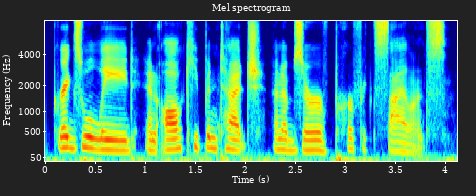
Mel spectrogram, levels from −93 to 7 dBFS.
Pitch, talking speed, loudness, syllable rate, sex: 170 Hz, 175 wpm, -18 LUFS, 4.6 syllables/s, female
